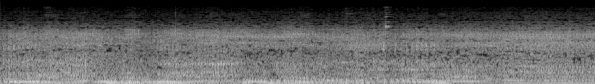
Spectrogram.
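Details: Yamaha Nmax scooter after repair of a wiring fault that caused crank-no-start: steady, even single-cylinder putter holding a constant low note with no misses or surging; normal idle.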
